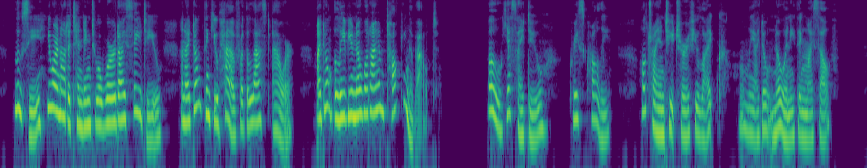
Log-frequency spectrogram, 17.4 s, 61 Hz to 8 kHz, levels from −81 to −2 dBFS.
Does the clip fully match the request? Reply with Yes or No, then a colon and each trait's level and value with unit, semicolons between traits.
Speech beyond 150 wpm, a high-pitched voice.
Yes: average, 180 wpm; high, 220 Hz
